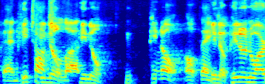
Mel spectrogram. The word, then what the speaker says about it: Pineault: That's how he told me to remember his name, because it's spelled Pineault. You're right, it's Pinot, like Pinot Noir.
